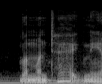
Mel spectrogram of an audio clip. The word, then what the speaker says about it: LaMontagne: Most people don't pronounce his name right. Lamontagne all the way. That's how it works.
